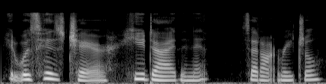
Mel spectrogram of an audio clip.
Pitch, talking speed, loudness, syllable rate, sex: 205 Hz, 200 wpm, -18 LUFS, 4.3 syllables/s, female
